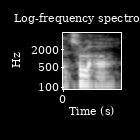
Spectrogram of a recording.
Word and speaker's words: sulha: So we call it sulha with the kha, which most people can't do. Is it sulha? How do you say it in Arabic? – Sulha? – Yeah, sulha, sulha.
